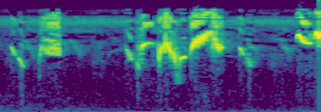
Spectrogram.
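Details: Black-throated canary song for training songbirds, with scattered short phrases: brief high buzzes, a looping slurred whistle and sharp chips separated by short pauses.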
